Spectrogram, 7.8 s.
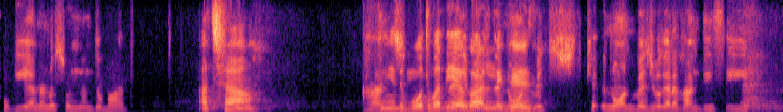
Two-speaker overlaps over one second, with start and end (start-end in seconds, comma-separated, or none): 3.7-5.3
